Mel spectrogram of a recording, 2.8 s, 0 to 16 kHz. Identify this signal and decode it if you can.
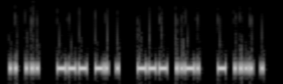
Morse code, heard as a keyed tone, about 49 wpm, 700 Hz. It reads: IS ONE OF THE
